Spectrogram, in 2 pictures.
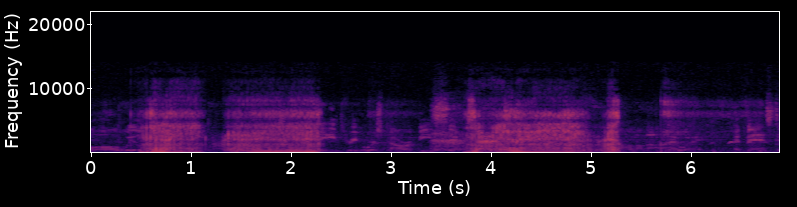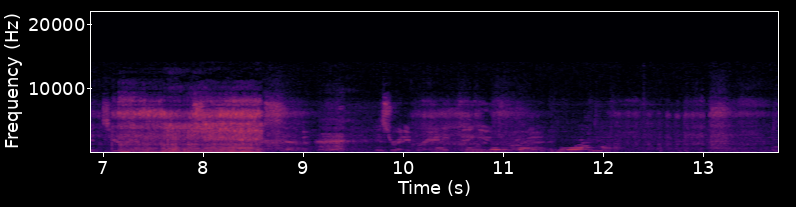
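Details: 4-year-old Basset Hound asleep after a long day of running: repeated loud, fluttering snores with wheezy, whistling breaths between; ordinary dog snoring.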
